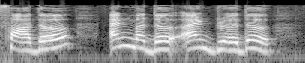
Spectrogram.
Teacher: Rather than in British language, it is father and mother and brother. They will not pronounce R sound.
